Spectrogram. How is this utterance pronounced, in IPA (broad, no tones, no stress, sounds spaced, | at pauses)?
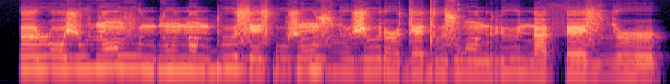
ɜ ɹ ɔ ʒ u ʎ ɔ̃ v u n d ũ n ɔ̃ n b ɯ z e z ɠ u ʒ ũ z ʎ ʉ ʒ ɯ ɾ ə˞ d ɛ d ɯ z w ɔ̃ n r ʉ n a θ ɛ z ʎ ə˞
